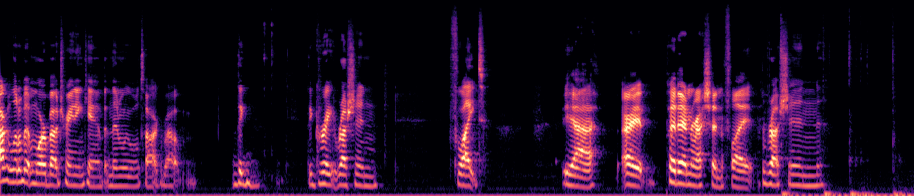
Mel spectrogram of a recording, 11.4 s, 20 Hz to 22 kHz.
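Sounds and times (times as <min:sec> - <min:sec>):
speech: 0:00.0 - 0:04.9, 0:05.6 - 0:06.2, 0:07.0 - 0:10.4
one-handed typing on a laptop keyboard: 0:10.2 - 0:11.4.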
